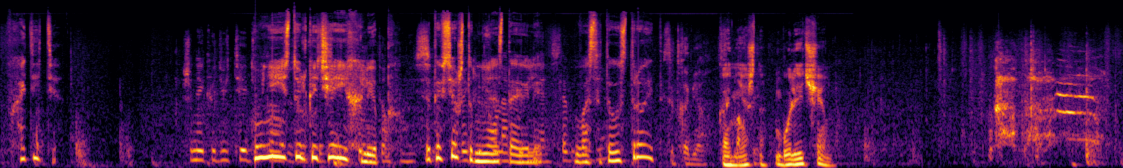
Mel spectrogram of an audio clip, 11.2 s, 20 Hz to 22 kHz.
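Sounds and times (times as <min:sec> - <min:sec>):
speech: 0:00.2 - 0:01.0, 0:01.8 - 0:08.4
cat meowing: 0:09.9 - 0:11.2.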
